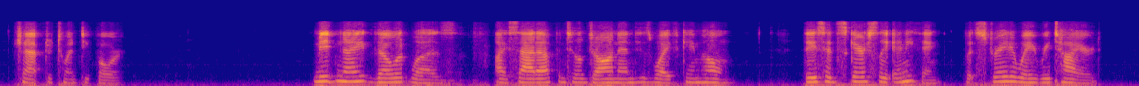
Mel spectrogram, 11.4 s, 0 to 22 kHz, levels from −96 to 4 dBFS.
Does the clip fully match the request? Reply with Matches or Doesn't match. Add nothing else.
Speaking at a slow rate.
Matches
